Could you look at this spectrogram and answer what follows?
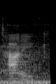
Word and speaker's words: Tariq: which they gave me, Tariq, or Tariq, as it's pronounced in Arabic, which is the 86th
